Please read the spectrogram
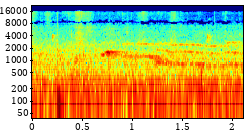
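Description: A dog whining faintly in the background: thin, drawn-out high tones at several pitches, starting under a second in.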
